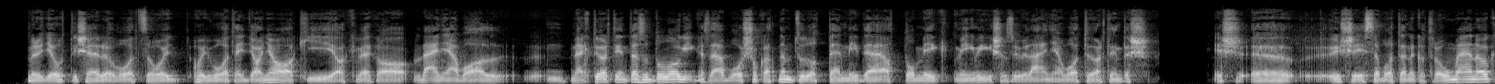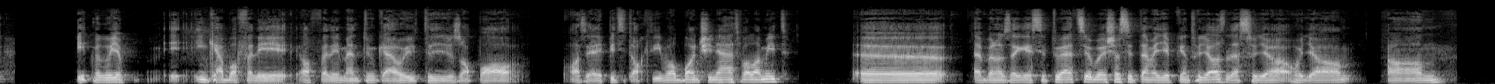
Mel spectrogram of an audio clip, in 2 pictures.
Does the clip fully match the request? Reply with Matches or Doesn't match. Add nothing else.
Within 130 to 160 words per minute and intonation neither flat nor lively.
Matches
